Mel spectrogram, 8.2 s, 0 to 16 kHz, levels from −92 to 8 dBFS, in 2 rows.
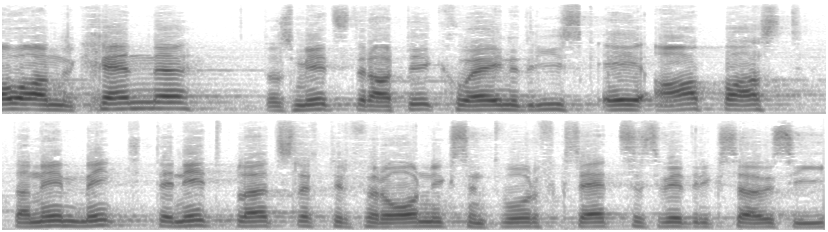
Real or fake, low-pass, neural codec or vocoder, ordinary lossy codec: real; 14.4 kHz; none; none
